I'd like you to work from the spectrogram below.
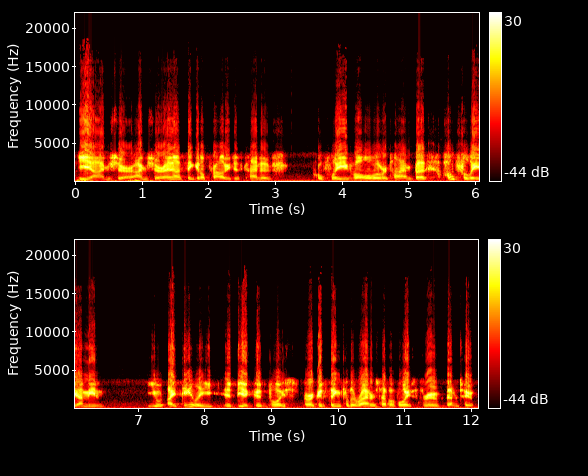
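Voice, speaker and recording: A man's voice: mid-range voice, a little fast, bright, forceful tone, rough recording. A young man phoning in on speakerphone, chatting casually and easygoing, hedging his answers. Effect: heard over a phone on speakerphone. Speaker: phone-in guest. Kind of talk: casual phone chat.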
